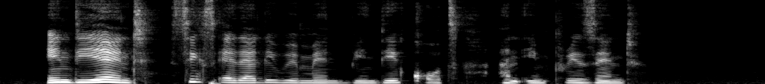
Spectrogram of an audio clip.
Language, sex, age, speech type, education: Nigerian Pidgin, female, 30-45, spontaneous, tertiary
